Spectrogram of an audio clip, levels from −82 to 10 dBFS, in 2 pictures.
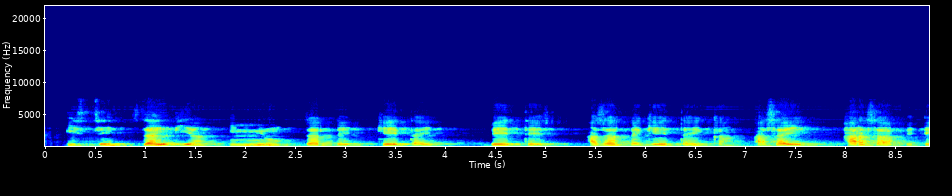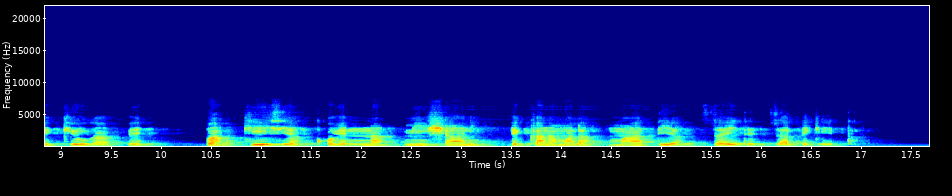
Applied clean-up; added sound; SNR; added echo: neural separator model SepFormer DNS4.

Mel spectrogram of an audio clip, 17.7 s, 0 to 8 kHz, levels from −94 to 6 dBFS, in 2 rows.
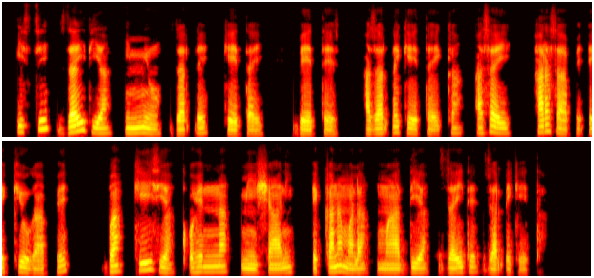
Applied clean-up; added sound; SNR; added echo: none; none; none; none.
